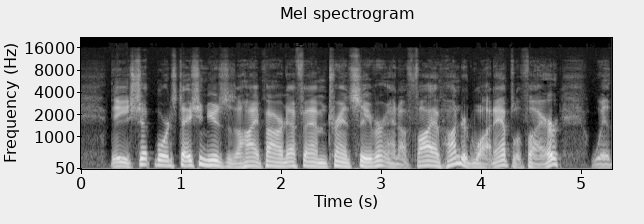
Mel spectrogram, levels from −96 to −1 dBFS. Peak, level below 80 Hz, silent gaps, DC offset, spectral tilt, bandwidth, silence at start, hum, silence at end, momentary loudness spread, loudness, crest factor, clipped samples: -2 dBFS; -48 dBFS; none; under 0.1%; -6.5 dB/octave; 16 kHz; 0 s; none; 0 s; 4 LU; -18 LUFS; 16 dB; under 0.1%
